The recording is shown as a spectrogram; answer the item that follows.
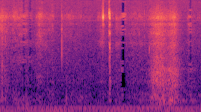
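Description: Faint rustling of paracord being handled and drawn against a rolled foam sleeping mat, with a small click about a second in and a soft rustle near the end, over a low steady hum.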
